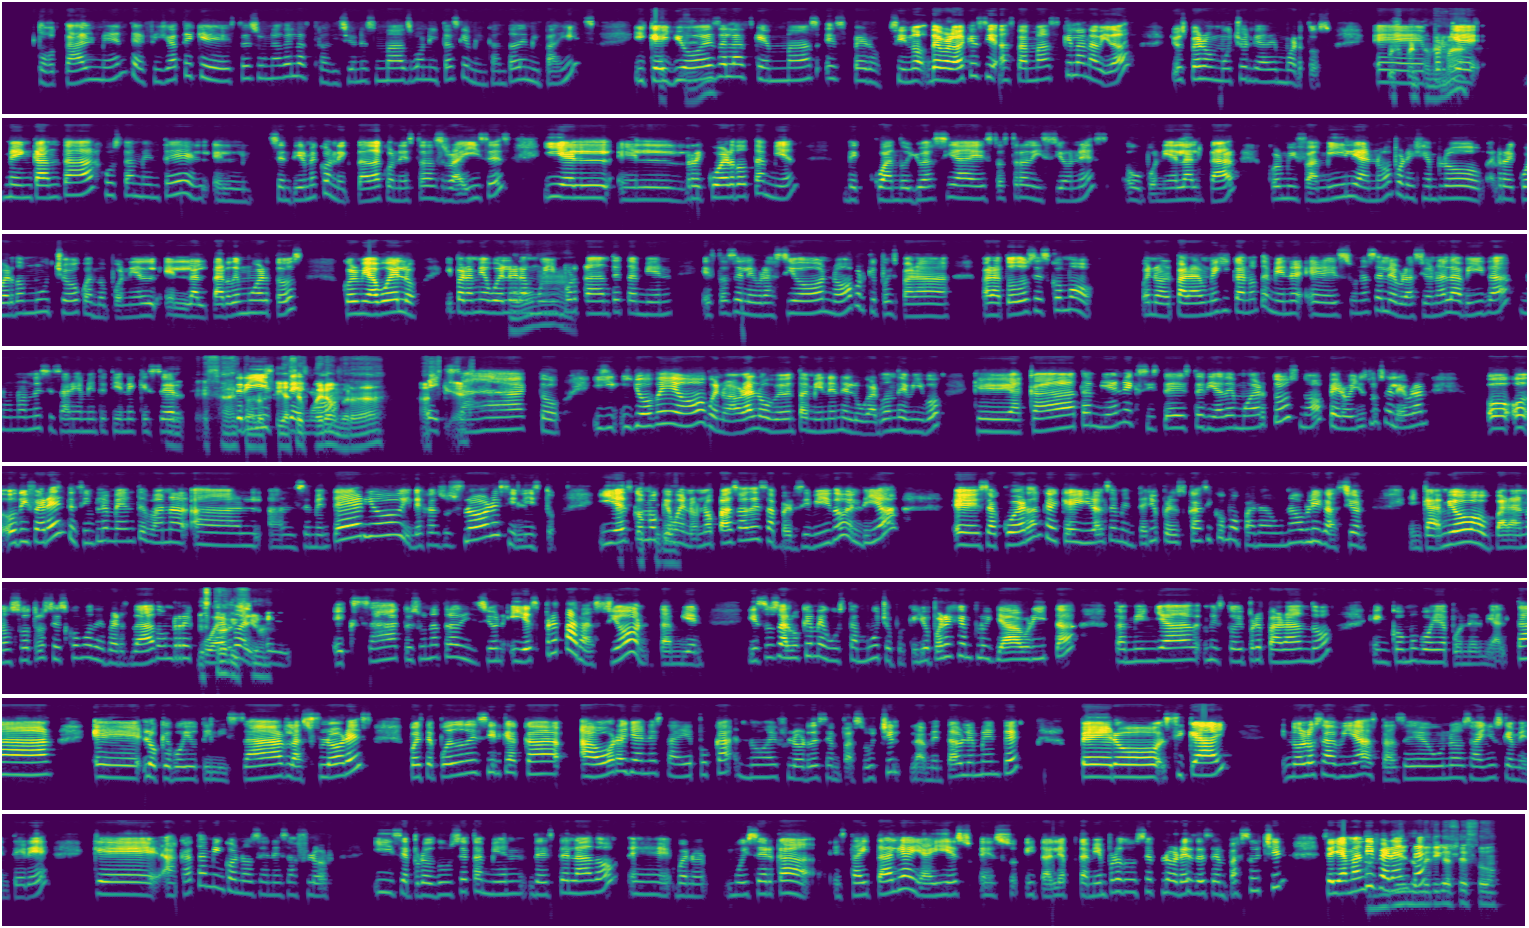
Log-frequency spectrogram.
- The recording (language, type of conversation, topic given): Spanish, podcast, Cuéntame, ¿qué tradiciones familiares te importan más?
- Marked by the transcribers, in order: other background noise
